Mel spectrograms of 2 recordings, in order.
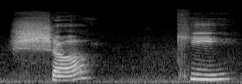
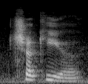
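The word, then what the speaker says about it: Chekiyah: shakia and it's pronounced Shaw key yeah okay I know it spelled with a CH but it's not Chuck it's not shakaya or whatever it's shakia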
